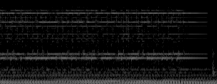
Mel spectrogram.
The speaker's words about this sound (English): Soon after she leaves the apartment, at 9:20 p.m., the phone rings.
